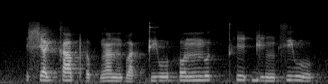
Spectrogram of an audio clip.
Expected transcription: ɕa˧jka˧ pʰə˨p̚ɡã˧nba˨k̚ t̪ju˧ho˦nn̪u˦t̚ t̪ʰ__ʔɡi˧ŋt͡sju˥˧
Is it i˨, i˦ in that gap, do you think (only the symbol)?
i˦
